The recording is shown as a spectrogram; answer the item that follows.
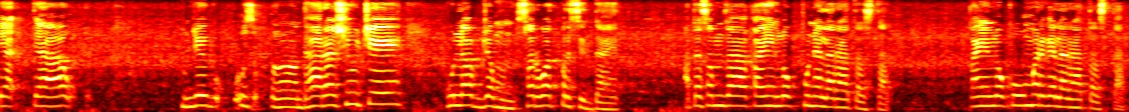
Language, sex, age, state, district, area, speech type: Marathi, female, 45-60, Maharashtra, Osmanabad, rural, spontaneous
